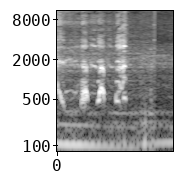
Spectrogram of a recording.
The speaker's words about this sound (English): But yeah, it's just a neat old car. Oh God, this is cool.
